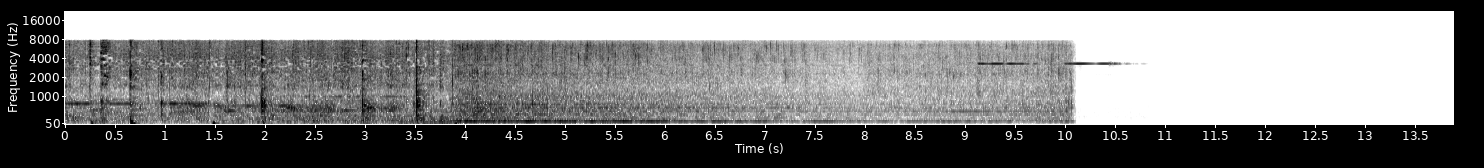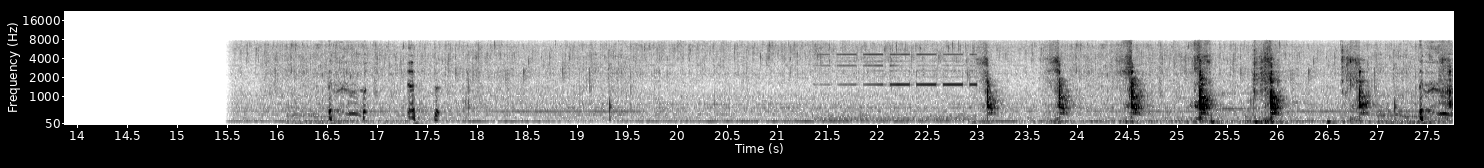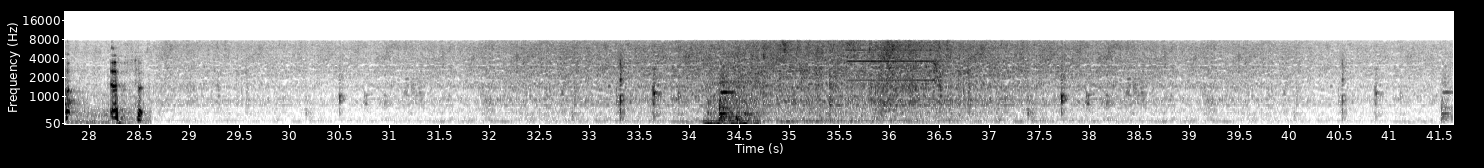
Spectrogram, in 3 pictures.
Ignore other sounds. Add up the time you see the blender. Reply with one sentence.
The blender can't be heard in this clip.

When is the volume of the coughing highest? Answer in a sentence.
The volume of the coughing peaks at 28 seconds.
